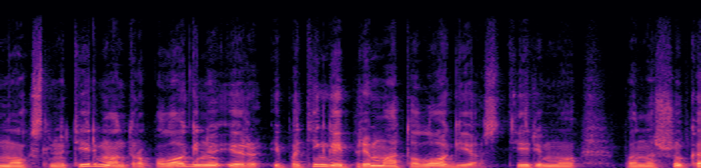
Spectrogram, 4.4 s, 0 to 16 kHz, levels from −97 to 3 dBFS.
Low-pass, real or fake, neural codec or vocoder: 14.4 kHz; real; none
